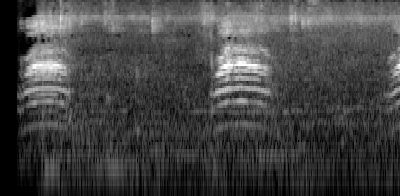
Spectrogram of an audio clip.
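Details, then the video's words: Cat meowing to call its companions: two drawn-out, harmonic meows rising then falling in pitch, about two seconds apart, over a quiet background hiss. "Suara kucing lucu memanggil temannya"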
